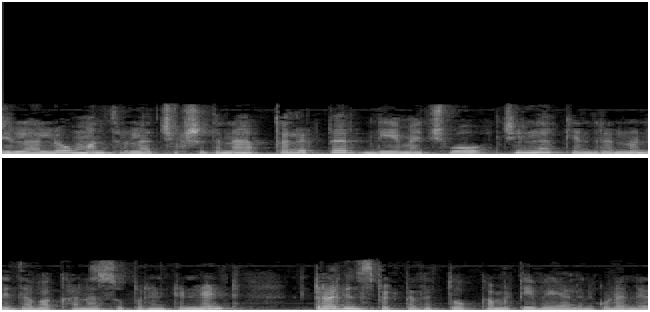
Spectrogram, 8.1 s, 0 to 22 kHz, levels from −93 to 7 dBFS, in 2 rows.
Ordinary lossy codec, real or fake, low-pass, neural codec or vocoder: AAC, 32 kbps; real; 7.2 kHz; none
